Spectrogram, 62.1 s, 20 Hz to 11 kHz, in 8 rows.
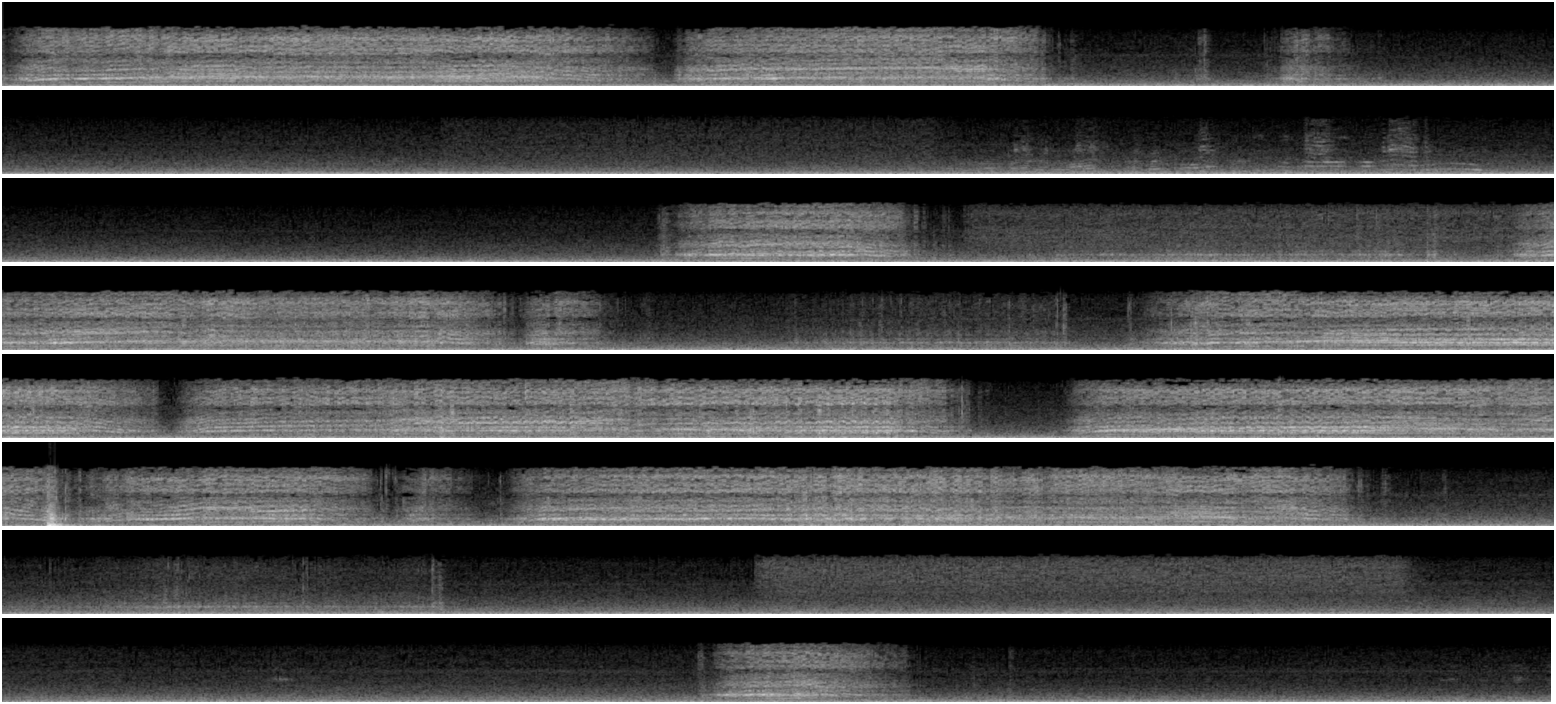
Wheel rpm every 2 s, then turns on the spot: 130, 110, 80, 10, 0, 0, 0, 0, 0, 50, 20, 60, 140, 20, 50, 130, 140, 140, 100, 130, 60, 150, 130, 20, 10, 0, 0, 0, 0, 30, 0.
20-22 26-28 46-50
